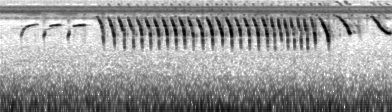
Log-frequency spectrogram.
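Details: Belgian canary singing for training: a few high whistled upslurs, then a fast rolling trill of rapid downslurred notes at a steady pace, ending in a couple of sweeping whistles.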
